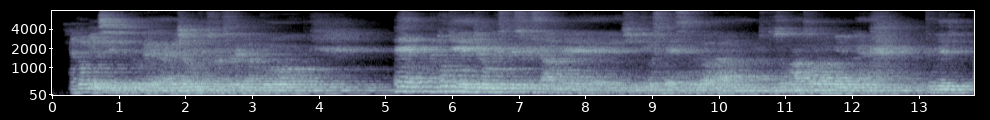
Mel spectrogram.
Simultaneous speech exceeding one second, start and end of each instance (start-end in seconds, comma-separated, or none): 0.8-2.3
